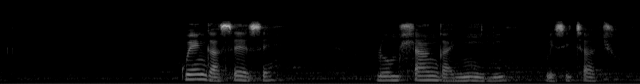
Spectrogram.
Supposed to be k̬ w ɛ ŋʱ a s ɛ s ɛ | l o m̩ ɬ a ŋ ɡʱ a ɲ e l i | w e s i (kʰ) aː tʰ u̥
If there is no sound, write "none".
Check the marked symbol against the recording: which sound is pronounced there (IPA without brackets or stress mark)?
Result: tʰ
